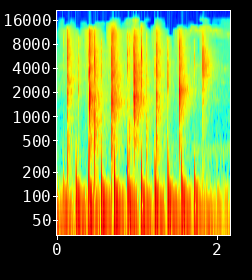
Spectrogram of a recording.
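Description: A short burst of applause for Alexander Sørloth, top scorer in the Turkish league: crisp, evenly spaced claps at a steady quick rhythm, about a dozen in two seconds, fairly loud and alone with no talking.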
